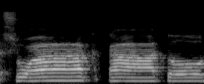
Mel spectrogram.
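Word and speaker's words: svākkhāto: Okay, the catchword is the first word, swakato. Many people forget this long A there.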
